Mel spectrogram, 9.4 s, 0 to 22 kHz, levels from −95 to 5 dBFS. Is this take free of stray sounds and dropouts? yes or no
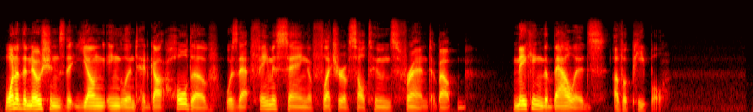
yes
